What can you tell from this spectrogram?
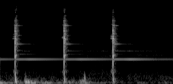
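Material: Stone.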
